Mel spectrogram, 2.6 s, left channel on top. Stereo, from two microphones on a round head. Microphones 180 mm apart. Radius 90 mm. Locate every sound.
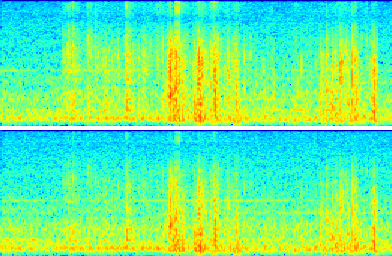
0.4 s crumpling: 55° left (ahead or behind)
